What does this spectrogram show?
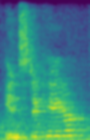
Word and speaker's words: Insticator: Zach is the founder and the CEO of Instigator. Yeah. Am I pronouncing it right?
